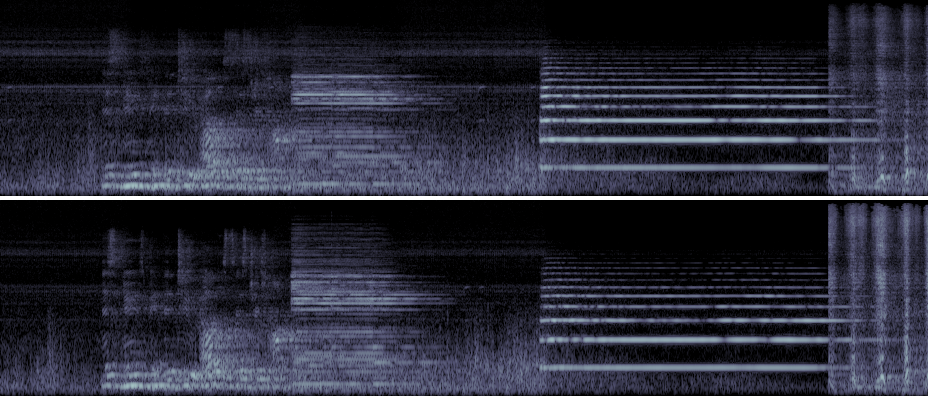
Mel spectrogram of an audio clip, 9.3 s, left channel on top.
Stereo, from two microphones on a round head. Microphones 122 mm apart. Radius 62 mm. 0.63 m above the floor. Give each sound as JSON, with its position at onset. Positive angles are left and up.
{"t": 1.0, "sound": "a woman speaking", "side_deg": -40, "distance_m": 5.0}
{"t": 2.9, "sound": "a buzzer", "side_deg": -70, "distance_m": 1.7}
{"t": 5.4, "sound": "a trumpet", "side_deg": 50, "distance_m": 4.0}
{"t": 8.3, "sound": "sawing", "side_deg": -60, "distance_m": 0.7}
